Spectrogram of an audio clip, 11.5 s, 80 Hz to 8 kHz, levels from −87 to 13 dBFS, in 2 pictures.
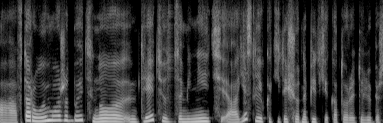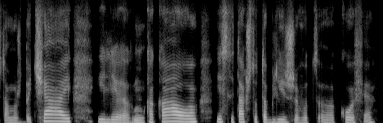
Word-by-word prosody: э, 150 -1 -1
2, 245 - +5
может 285 -1 +4
быть, 285 +3 0
но, 205 0 +5
э, 185 -1 -1
3 230 +1 +1
заменить. 190 +3 +2
А 165 0 0
есть 335 - -1
ли 220 -3 +3
какие-то 180 -2 -6
ещё 175 0 0
напитки, 165 -2 -3
которые 155 -1 -5
ты 145 - -8
любишь? 150 -1 -7
Там, 145 +1 -6
может 145 0 -9
быть, - - -7
чай 215 -2 +2 0.4
или, 160 -2 -1
м, 145 -1 -3
какао, 195 +2 +2 0.3
если 175 -1 -4
так 175 +1 0
что-то 165 -1 -3
ближе 155 -1 -3
вот, 150 0 -8
э, - - -10 0.2
к 145 - -31
кофе? 155 0 -5
180 Hz, 165 wpm, -21 LUFS, 155-210 Hz, 0.4 s, 2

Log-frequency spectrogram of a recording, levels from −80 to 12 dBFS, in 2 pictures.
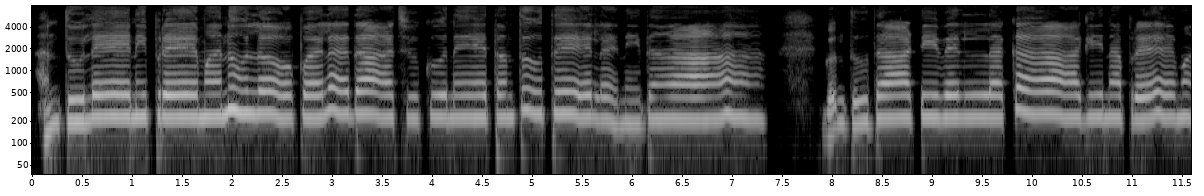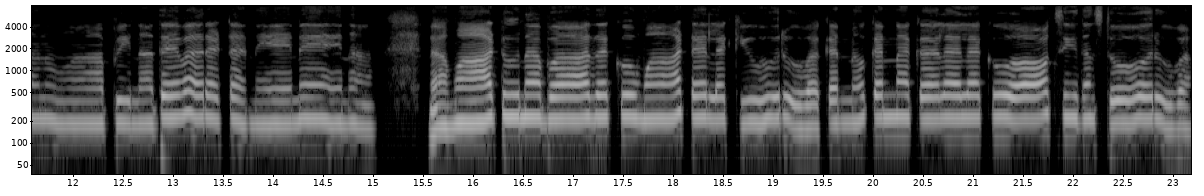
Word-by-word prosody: అంతులేని 230 +5 +3
ప్రేమను 235 +3 +5 0.2
లోపల 230 -1 +2 0.3
దాచుకునే 230 -2 -1 0.3
తంతు 230 +5 -3 0.2
తేలనిదా, 215 -5 -1 1.7
గొంతు 185 -1 -3 0.2
దాటి 225 +1 +1 0.2
వెళ్ళక 230 +1 0 0.5
ఆగిన 230 0 -3 0.2
ప్రేమను 225 -1 -1 0.4
ఆపినదెవరట 215 +4 -3 0.3
నేనేనా, 190 +1 -5 0.7
నా 150 - +1 0.2
మాటున 215 +4 +2 0.3
బాధకు 225 +2 +2 0.2
మాటల 225 0 -1 0.2
క్యూరువ, 200 -1 -2 0.2
కన్ను 195 +1 -4
కన్న 230 +1 -1 0.2
కలలకు 225 +1 0 0.4
ఆక్సిజన్ 225 -3 -5
స్టోరువ, 195 -1 -1
225 Hz, 60 wpm, -23 LUFS, 205-230 Hz, 1.7 s, ప్రేమను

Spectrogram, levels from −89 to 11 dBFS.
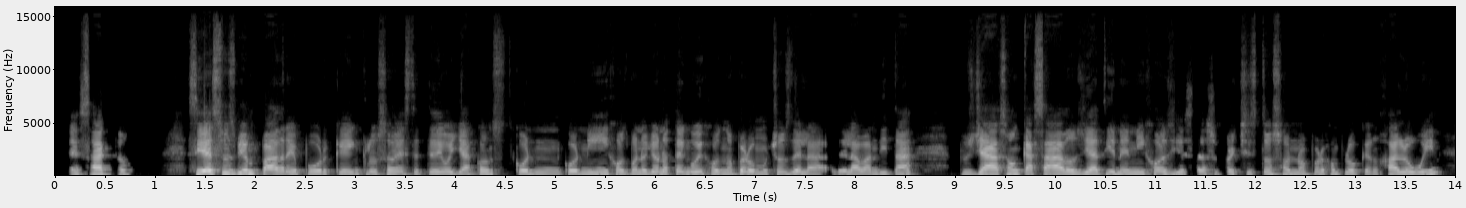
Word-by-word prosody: Exacto. 215 -1 +1 0.6
Sí, 280 -2 +4
eso 295 +4 +8
es 305 - +1
bien 300 -1 +4
padre, 240 -4 +3
porque 195 0 -2
incluso, 235 +7 -4
este, 225 -6 -4
te 195 +2 -5
digo, 205 +1 0
ya 215 +1 -3
con 270 +3 0
s 270 +1 -13
con 190 -2 -1
con 190 +1 +1
hijos, 225 -2 -2
bueno, 205 -1 -1
yo 230 +3 -1
no 250 0 -2
tengo 225 -1 -1
hijos, 205 -4 -2
¿no?, 215 +2 -5
pero 205 -8 +2
muchos 190 +4 -6
de 195 -3 +1
la 165 -1 -3 0.2
de 185 0 -2
la 175 0 +1
bandita, 200 +5 -2 0.4
pues, 180 -2 -7
ya 200 0 +7
son 200 0 0
casados, 200 -1 +2
ya 210 -1 +3
tienen 210 -2 -1
hijos 235 +4 -3
y 195 - -2
está 195 +3 -4
superchistoso, 200 +1 -6
¿no?, 215 +3 -4
por 220 -2 -5
ejemplo, 195 0 -4
que 180 - -7
en 175 0 -9
Halloween, 210 - 0
205 Hz, 195 wpm, -23 LUFS, 195-225 Hz, 0.6 s, eso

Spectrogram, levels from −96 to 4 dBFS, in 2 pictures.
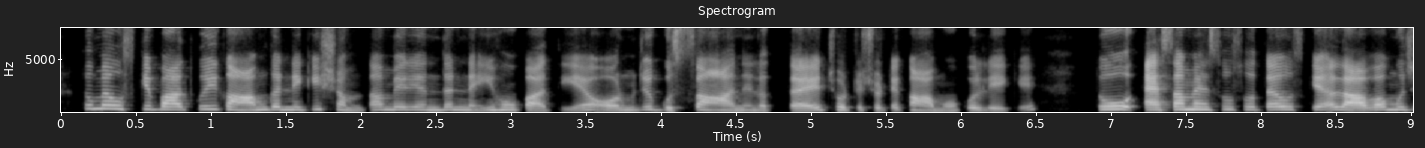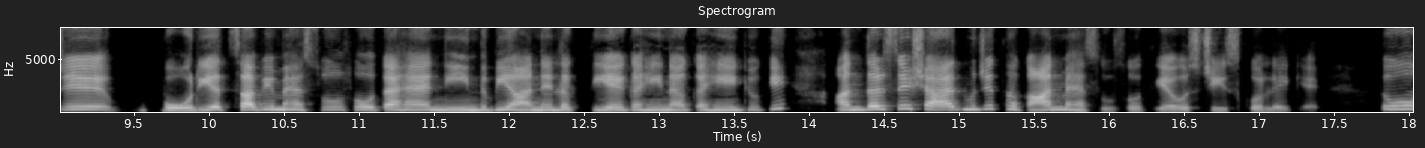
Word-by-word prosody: तो 360 - -3
मैं 360 - +4
उसके 340 -1 -1
बाद 280 0 +5
कोई 315 +1 -1
काम 260 -3 +4
करने 260 -2 -1
की 295 +4 -5
क्षमता 250 -3 -6
मेरे 260 -1 -3
अंदर 255 0 -4
नहीं 240 -1 -4
हो 245 -1 -2
पाती 210 -2 -1
है 245 +2 -1
और 225 -3 -1
मुझे 235 +5 -5
ग़ुस्सा 240 +1 -2 0.2
आने 215 +1 -7
लगता 215 0 -5
है 215 +3 +5
छोटे-छोटे 240 -2 -7
कामों 210 -4 -1
को 230 - -3
लेके। 205 +4 -8 0.4
तो 295 -1 +3
ऐसा 245 +4 +7
महसूस 285 0 0
होता 275 0 -1
है, 285 - +3
उसके 280 0 -2
अलावा 250 -1 +6
मुझे 280 +1 +1 0.4
बोरियत 235 +3 +1
सा 270 -1 +6
भी 280 +2 -2
महसूस 270 -1 -4
होता 255 -2 +1
है, 255 0 +1
नींद 235 -1 -1
भी 260 +1 +1
आने 245 -1 +1
लगती 245 0 -4
है 245 0 +2
कहीं 245 -1 -2
न 235 -1 -1
कहीं 245 0 -2
क्योंकि 260 +8 -7 0.4
अंदर 260 +5 +3
से 350 +3 -1
शायद 290 -4 +2
मुझे 300 +3 -3
थकान 260 -2 +1
महसूस 220 -7 -7
होती 185 +1 -10
है 205 - -4
उस 220 +1 -10
चीज़ 205 -2 -10
को 200 - -8
लेके। 175 - -16 0.4
तो 310 - -5
255 Hz, 205 wpm, -23 LUFS, 235-275 Hz, 0.4 s, ऐसा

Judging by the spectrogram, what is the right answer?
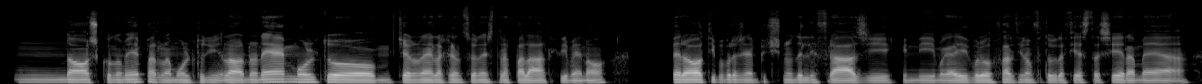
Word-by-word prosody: Mhmm, 110 -1 -7
no, 105 -1 +4
secondo 105 +1 -3
me 110 +2 0
parla 110 -4 -2
molto 105 +1 -3
di 105 -1 -4
no, 100 0 +4
non 105 +1 -2
è 120 +1 +5
molto 110 -4 +4
mhmm, 100 +1 -8
cioè 105 +1 +1
non 100 0 0
è 100 - +2
la 105 -1 +1
canzone 105 0 -2
strappalacrime, 95 -2 -1
no, 95 +4 -3 0.6
però 110 -1 +6
tipo 110 +1 -7
per 110 -1 -1
esempio 105 0 -5
ci - - -11
sono 100 -1 -5
delle 100 0 -2
frasi 95 0 0
quindi 95 0 -6
magari: 95 +1 0
"volevo 100 0 +1
farti 100 0 -2
una 105 -1 -3
fotografia 100 0 -4
stasera 100 -1 -2
me 95 0 -3
a 90 0 -4
105 Hz, 180 wpm, -26 LUFS, 100-105 Hz, 0.6 s, però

